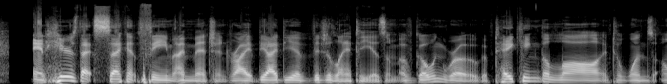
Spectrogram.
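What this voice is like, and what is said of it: Usual voice. Nothing is said of it.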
